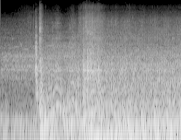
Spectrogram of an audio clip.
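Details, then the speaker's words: Semi truck diesel with push-button start, being sold: brief starter burst, then it catches within a second and settles into a steady, even low rumble; owner says it is one of their best starters, normal diesel start. "just pops right off. Believe it or not, this has been one of our best starting trucks. Almost every time, just pops right off."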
